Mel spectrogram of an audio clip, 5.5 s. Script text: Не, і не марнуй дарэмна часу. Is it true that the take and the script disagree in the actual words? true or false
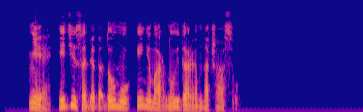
true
